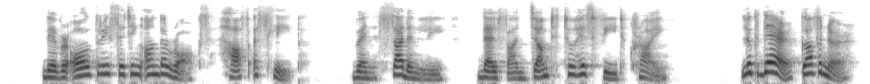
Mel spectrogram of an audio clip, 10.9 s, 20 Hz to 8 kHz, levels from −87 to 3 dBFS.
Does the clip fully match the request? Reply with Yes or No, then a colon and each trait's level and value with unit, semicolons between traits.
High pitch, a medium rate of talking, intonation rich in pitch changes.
No: high, 230 Hz; slow, 120 wpm; wide, 7.7 semitones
